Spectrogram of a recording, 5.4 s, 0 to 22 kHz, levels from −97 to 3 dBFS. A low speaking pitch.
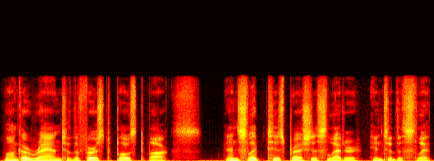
Yes: low, 105 Hz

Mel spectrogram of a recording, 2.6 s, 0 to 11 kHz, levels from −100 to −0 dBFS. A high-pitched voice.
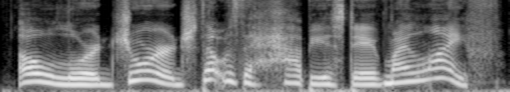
Yes: high, 240 Hz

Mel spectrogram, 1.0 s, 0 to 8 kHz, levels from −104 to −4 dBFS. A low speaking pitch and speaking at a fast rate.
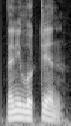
Yes: low, 110 Hz; fast, 250 wpm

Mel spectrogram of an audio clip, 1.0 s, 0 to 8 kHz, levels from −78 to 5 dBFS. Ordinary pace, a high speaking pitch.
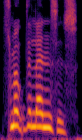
Yes: average, 175 wpm; very high, 260 Hz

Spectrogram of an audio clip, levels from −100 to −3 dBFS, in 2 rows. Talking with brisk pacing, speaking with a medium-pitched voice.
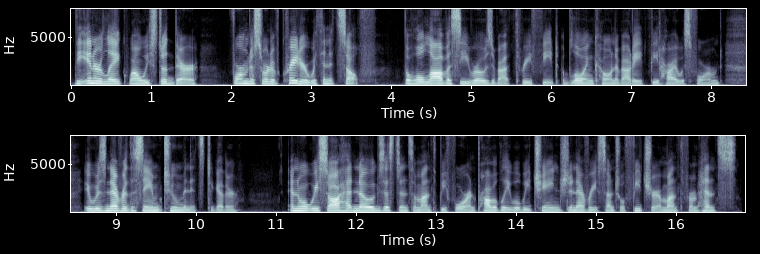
Yes: fast, 220 wpm; medium, 180 Hz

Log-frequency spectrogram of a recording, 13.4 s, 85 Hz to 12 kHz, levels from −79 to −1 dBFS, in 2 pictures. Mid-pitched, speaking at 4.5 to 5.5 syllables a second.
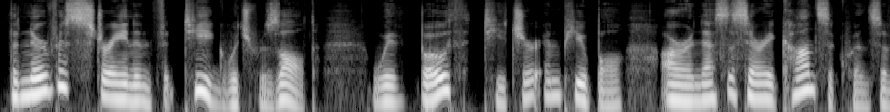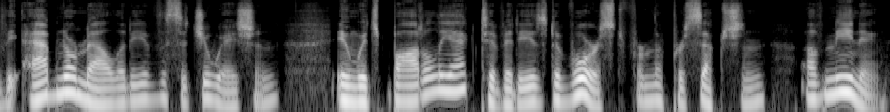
Yes: medium, 150 Hz; 5.3 syllables/s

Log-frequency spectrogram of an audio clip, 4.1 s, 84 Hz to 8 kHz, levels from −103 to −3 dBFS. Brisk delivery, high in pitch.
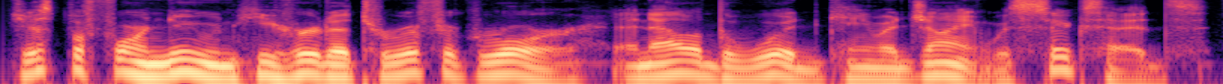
No: fast, 280 wpm; low, 120 Hz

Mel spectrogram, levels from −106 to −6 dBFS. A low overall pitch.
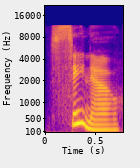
No: high, 220 Hz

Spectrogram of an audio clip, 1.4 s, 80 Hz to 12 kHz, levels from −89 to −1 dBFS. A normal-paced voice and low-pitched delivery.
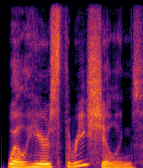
No: average, 165 wpm; high, 195 Hz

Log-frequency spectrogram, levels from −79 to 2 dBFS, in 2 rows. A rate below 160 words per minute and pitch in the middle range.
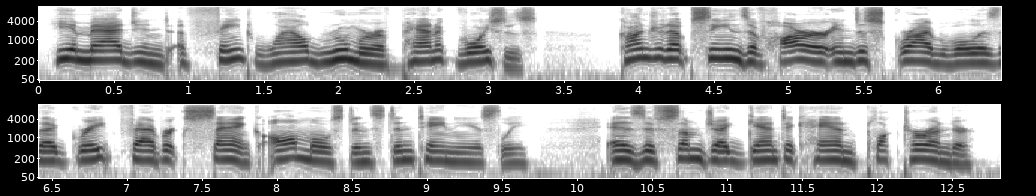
Yes: average, 140 wpm; medium, 180 Hz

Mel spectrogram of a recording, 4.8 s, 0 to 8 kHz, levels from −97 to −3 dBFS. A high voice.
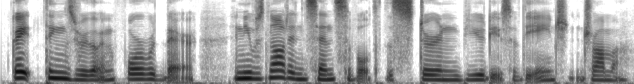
No: medium, 180 Hz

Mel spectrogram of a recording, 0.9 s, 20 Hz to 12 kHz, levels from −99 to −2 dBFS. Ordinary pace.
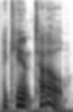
Yes: average, 195 wpm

